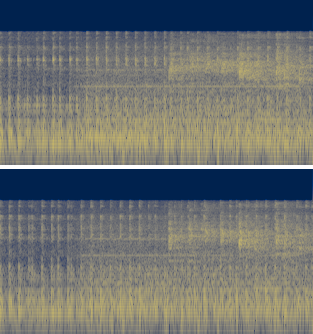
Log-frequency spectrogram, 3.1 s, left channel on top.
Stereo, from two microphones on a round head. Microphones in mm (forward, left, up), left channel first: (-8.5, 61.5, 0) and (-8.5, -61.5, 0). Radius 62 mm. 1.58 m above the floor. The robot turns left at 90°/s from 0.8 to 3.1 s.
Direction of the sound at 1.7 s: 65° right (ahead or behind).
